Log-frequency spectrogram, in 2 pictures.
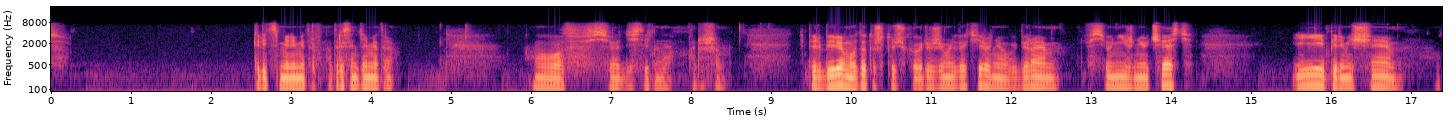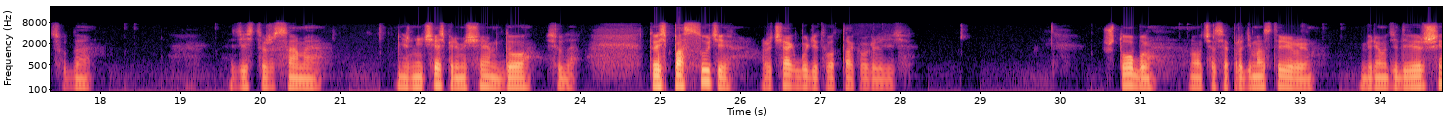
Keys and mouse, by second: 4.7 Tab, 5.3 middle click, 6.4 Tab, 7.4 click, 8.0 click, 9.0 click, 10.2 Tab, 10.9 click, 12.8-13.8 drag, 15.7 g, 18.0 Tab, 19.2 Tab, 19.6 click, 21.4 g, 23.1 Tab, 23.8-25.2 middle drag, 27.4 alt+z, 27.8 click, 28.8-30.5 middle drag, 31.6 click, 32.0-32.4 middle drag, 32.8 Tab, 33.4 click.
